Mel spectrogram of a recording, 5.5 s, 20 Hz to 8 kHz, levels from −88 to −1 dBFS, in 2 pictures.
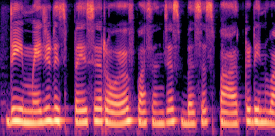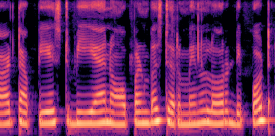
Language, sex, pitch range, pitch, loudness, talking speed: English, female, 210-235 Hz, 220 Hz, -15 LUFS, 220 wpm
